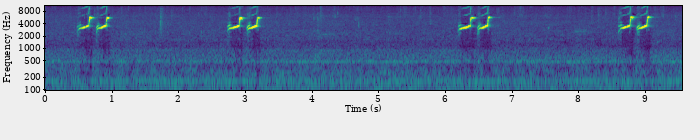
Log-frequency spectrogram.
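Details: Original voice of a sooty-headed bulbul used as a lure to get birds to reply fast: quick paired upslurred chirps in four short bursts about two to three seconds apart, with gently trickling water underneath.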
